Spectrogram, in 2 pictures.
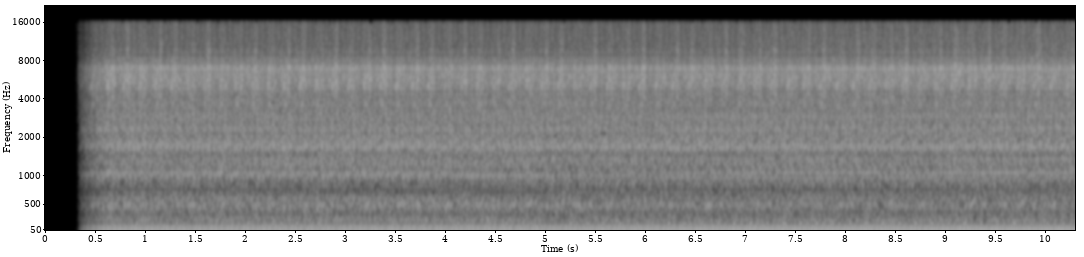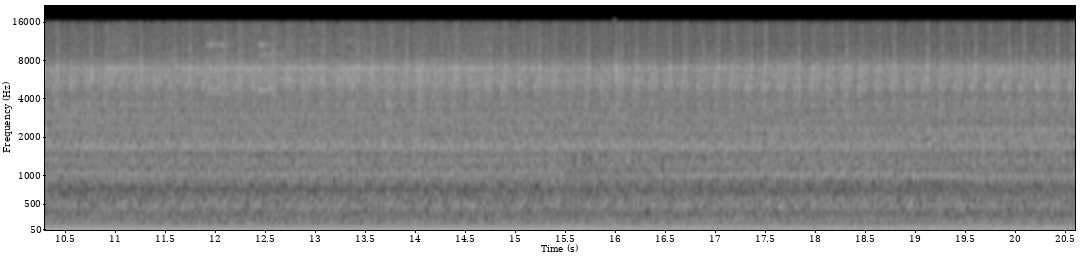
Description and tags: An MB trac 1400 turbo running idle on a farm in Northern Germany.
1400, motor, engine, tractor, idle, trac, running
